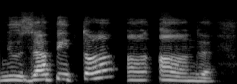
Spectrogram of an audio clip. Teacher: The s becomes a z.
